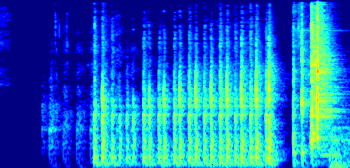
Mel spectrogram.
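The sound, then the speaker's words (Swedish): A quick drum roll of rapid, even hits that starts softly, builds to steady loud strikes, then ends in a bright cymbal crash that rings out. “Trumvirvel tack.”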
